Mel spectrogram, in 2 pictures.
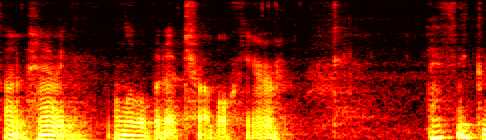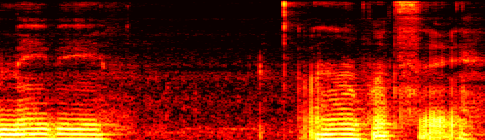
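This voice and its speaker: A soft-spoken ASMR host musing in a hushed, self-deprecating way while chatting through a craft task. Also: low voice, steady tone, slow, vocal fry, long pauses, slight background noise.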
